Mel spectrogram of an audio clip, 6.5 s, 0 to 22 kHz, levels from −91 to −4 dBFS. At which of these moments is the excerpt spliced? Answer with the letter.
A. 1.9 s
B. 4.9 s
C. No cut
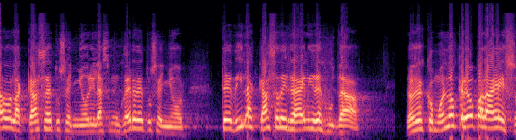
B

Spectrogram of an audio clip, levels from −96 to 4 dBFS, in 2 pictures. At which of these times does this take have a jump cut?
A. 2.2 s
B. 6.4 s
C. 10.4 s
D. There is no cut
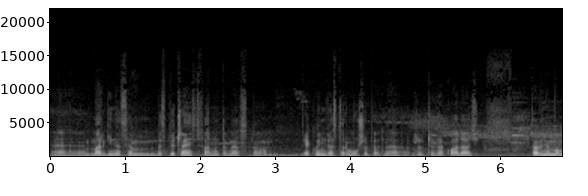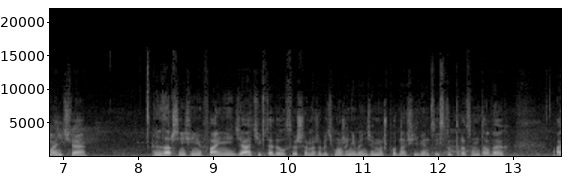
B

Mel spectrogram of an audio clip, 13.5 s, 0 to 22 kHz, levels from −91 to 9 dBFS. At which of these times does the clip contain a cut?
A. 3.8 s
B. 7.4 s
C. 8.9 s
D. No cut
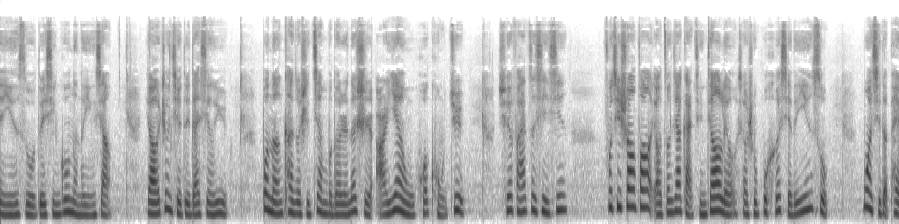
B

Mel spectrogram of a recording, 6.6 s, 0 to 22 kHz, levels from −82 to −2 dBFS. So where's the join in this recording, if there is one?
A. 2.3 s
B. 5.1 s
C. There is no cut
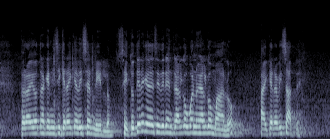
B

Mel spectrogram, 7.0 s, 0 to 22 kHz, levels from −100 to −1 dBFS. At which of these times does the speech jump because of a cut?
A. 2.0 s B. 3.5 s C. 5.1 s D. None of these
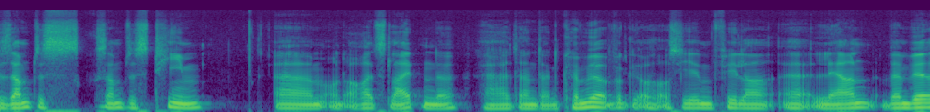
B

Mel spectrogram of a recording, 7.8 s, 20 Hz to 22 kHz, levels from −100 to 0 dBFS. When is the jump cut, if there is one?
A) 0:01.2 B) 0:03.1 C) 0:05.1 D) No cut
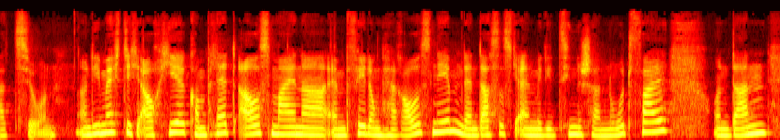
C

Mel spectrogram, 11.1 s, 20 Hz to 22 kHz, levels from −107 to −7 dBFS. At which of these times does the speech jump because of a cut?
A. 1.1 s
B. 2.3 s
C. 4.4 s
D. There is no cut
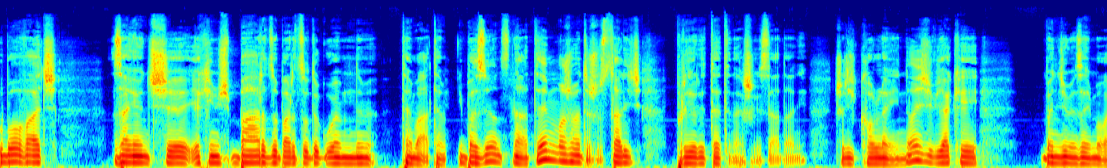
C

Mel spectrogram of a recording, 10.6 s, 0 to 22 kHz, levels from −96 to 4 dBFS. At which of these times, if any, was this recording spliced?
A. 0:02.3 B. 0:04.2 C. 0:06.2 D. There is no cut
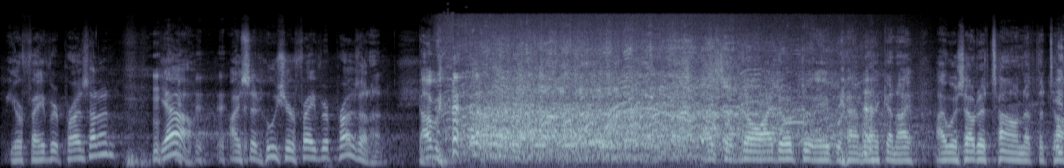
B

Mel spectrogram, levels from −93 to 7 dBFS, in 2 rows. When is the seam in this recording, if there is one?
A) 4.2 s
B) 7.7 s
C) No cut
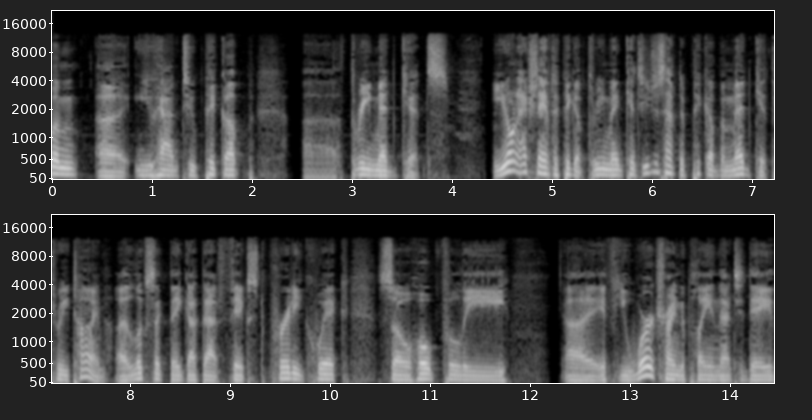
B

